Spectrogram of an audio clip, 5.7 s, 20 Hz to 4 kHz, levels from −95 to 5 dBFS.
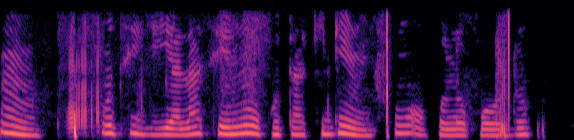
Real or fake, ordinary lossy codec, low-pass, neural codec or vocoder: real; none; 3.6 kHz; none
